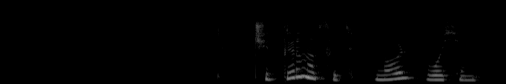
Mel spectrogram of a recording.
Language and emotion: Russian, neutral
